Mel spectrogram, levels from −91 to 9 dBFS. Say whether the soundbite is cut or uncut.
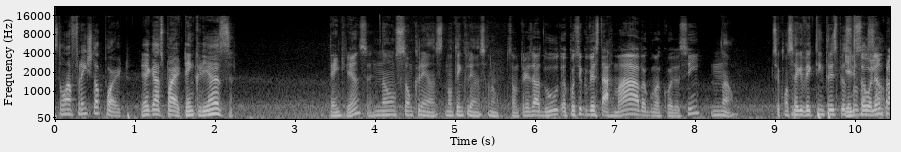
uncut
